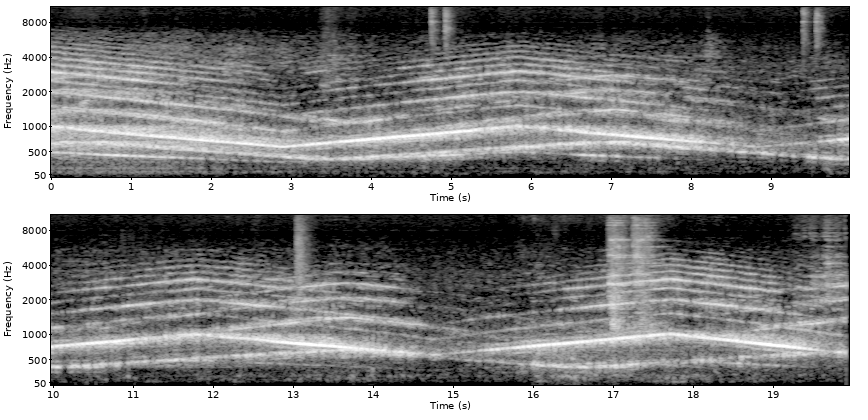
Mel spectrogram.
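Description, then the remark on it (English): A rocket warning siren in Ashkelon, Israel, sounding during a barrage of rockets, wails continuously, its pitch slowly rising and falling in long, repeated sweeps. The tone is loud and steady with rich harmonics, and no voices are heard. “That's a weird sound of a siren.”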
